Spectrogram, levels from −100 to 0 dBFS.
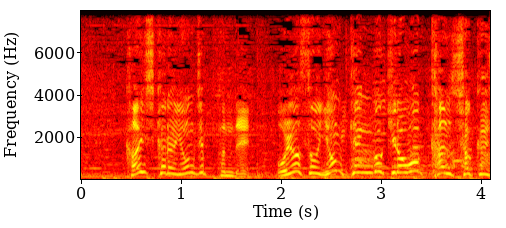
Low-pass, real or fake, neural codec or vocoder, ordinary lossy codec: none; real; none; none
